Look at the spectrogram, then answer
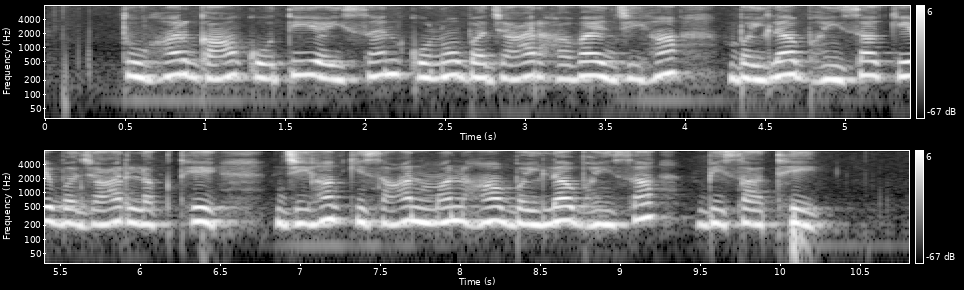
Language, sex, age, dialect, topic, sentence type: Chhattisgarhi, female, 18-24, Western/Budati/Khatahi, agriculture, statement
